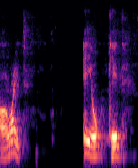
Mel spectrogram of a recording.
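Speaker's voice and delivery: loud Manchester accent. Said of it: "That's their way of saying".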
